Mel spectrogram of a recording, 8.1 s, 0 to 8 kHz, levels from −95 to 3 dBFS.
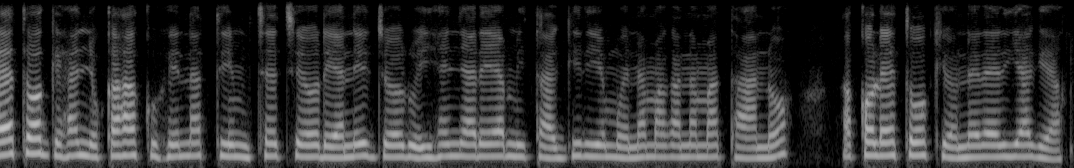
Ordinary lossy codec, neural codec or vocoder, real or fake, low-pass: Opus, 16 kbps; none; real; 7.2 kHz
